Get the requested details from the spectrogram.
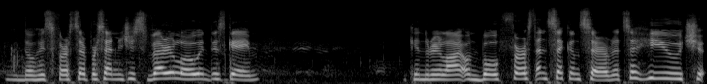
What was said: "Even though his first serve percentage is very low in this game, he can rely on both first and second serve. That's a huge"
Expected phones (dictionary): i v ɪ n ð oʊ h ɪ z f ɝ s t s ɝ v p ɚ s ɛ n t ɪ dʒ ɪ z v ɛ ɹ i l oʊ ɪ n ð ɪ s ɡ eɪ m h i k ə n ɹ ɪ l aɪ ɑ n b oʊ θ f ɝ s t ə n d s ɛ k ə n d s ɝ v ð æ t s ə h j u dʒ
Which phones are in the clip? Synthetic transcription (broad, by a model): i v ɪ n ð oʊ h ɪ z f ɝ s t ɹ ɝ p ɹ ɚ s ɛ n t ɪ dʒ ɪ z v ɛ ɹ i l oʊ ɪ n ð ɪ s ɡ eɪ m h i k ə n ɹ ɪ l aɪ ɑ n b oʊ θ f ɝ s t ə n d s ɛ k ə n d s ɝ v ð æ t s ə h j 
